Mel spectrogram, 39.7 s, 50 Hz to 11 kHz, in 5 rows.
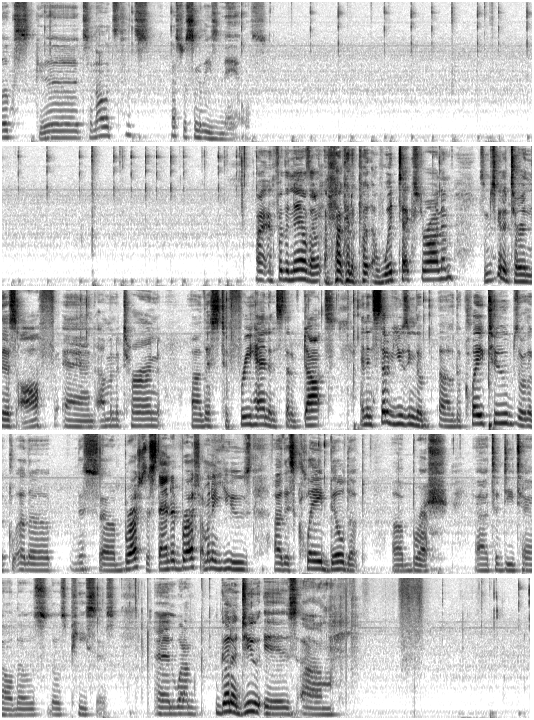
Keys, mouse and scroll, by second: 0.6 alt+click, 1.9 alt+click, 2.5-3.5 alt+drag, 4.6 alt+click, 5.7 alt+click, 6.4 shift+click, 7.4 alt+click, 8.2 click, 9.1 shift+click, 9.9 alt+click, 10.3 alt+click, 10.7 shift+click, 11.5 alt+click, 12.1 click, 14.4 click, 16.0 click, 17.0 click, 19.2 click, 21.2 click, 22.2 click, 23.2 click, 28.6 click, 31.4-33.2 alt+drag, 33.7-35.5 alt+drag, 39.5 alt+click.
